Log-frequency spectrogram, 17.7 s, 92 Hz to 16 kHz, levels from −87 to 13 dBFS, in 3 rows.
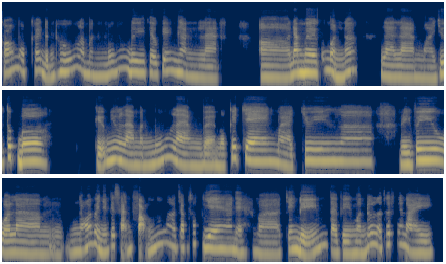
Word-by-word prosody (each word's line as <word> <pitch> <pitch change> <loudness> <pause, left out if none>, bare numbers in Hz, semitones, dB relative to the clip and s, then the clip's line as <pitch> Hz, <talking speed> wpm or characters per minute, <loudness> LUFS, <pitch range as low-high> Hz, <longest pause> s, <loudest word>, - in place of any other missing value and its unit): có 215 +5 0
một 260 -6 -5
cái 240 0 -5
định 170 -3 -3
hướng 230 +6 -1
là 260 -5 -5
mình 180 -2 -4
muốn 235 +6 -4
đi 220 -1 +1
theo 200 -2 -1
cái 240 0 -3
ngành 195 -7 -3
là, 155 -1 -5 0.5
ờ, 165 -1 -3
đam 210 +1 +7
mê 215 -1 +7
của 240 +4 -10
mình 185 -8 +1
á 235 +6 -1 0.3
là 175 -3 -2
làm, 160 -1 -4
à, 150 -1 -7
YouTuber. 205 -2 +6 0.7
Kiểu - - 0
như 225 +1 +3
là, 185 -5 +2
mình 165 +1 -3
muốn 220 +8 -2
làm 165 -8 0
về 165 - -1
một 160 -1 -2
cái 250 0 +3
trang 210 -3 +5
mà 170 -5 -2
chuyên, 215 -1 +1
a, 205 0 -3 0.4
review, 220 +5 +5
gọi 170 -3 +1
là, 165 -2 -2
ừm, 160 +3 -8
nói 225 +9 -1
về 290 - 0
những 175 -2 -2
cái 245 - -3
sản 205 - -3
phẩm, - - +4 0.3
ơ, 245 - -4
chăm 225 -1 -2
sóc 285 +5 -12
da 215 -2 +2
nè 165 -3 -3
và 155 -3 -6
trang 205 +1 0
điểm 180 - +1
tại 175 - -1
vì 165 -1 -2
mình 165 0 -3
rất 275 - -1
là 280 - -1
thích 275 - -2
cái 280 -1 -7
này. 170 -6 -2
205 Hz, 210 wpm, -22 LUFS, 170-220 Hz, 0.7 s, đam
